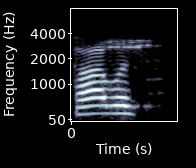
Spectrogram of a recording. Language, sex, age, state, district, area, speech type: Kashmiri, male, 18-30, Jammu and Kashmir, Kupwara, rural, conversation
